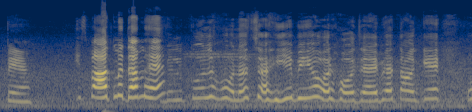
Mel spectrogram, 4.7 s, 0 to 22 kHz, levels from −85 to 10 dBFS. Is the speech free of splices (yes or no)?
no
